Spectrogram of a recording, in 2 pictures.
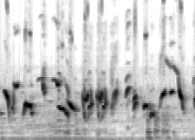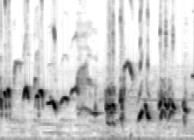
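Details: Competition Oriental magpie-robin, poci variety, in a fiery ngobra-style performance that angers rivals: harsh, scratchy chattering notes mixed with quick whistled slurs, delivered in rapid, pulsing bursts several times a second.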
